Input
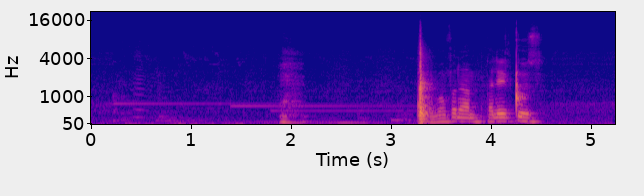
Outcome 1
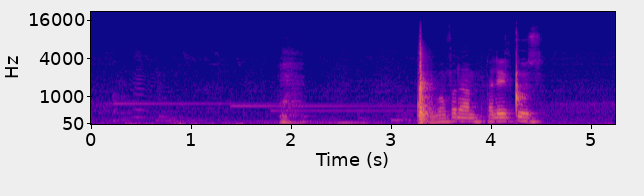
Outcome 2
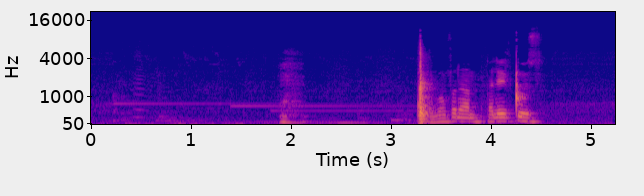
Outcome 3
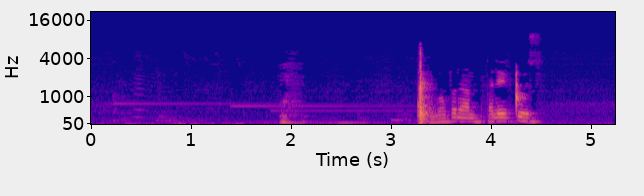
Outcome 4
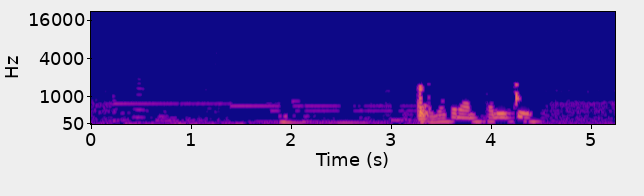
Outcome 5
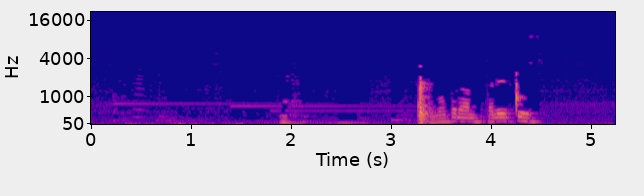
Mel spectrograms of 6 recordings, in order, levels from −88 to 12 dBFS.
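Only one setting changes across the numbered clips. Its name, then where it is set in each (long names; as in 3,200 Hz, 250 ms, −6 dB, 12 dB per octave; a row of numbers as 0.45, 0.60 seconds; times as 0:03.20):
gate on every frequency bin, under each frame's peak: −60, −45, −35, −10, −20 decibels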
